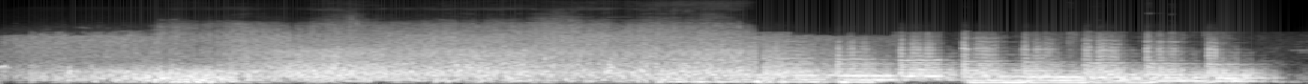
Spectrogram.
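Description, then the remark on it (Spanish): A helicopter crashes into the sea and sinks almost immediately: a loud, sustained roar of rushing water and impact noise, giving way to a rapid rhythmic thumping and a low engine drone before it cuts off. “Calimán se ha lanzado al agua en una zambullida pasmosa al justo tiempo en que el helicóptero caía en el mar, hundiéndose casi de inmediato.”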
